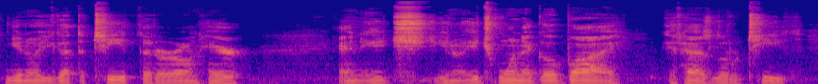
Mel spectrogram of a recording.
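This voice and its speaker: A man with a mid-range, darkish voice explains a bike repair at normal speed with flat delivery. It's a casual how-to video, and he rambles, uses lots of fillers, and breathes heavily from leaning over.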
